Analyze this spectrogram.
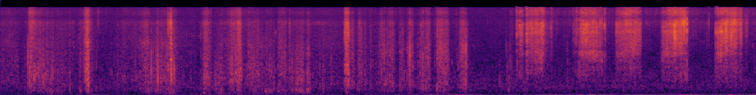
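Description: Footsteps crunching in deep snow at a walking pace, about two steps a second, each step a short crisp scrape; the steps turn sharper and brighter in the last couple of seconds.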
